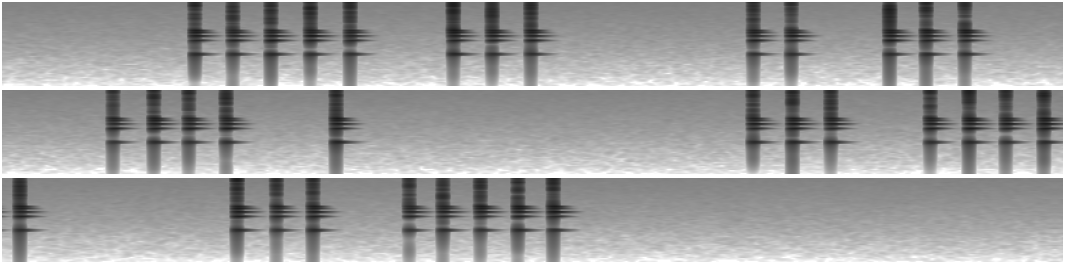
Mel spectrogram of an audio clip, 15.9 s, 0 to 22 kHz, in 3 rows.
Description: Tap code, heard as taps on glass, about 5 knocks a second. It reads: XHQ PP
